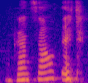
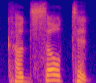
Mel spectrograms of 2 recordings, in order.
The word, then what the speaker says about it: consultant: Consultant. Consultant. Yes. That's it. It is spelled. Person who give consult. That's right. That's right. Yes. It is spelled consultant, but it is pronounced consultant.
